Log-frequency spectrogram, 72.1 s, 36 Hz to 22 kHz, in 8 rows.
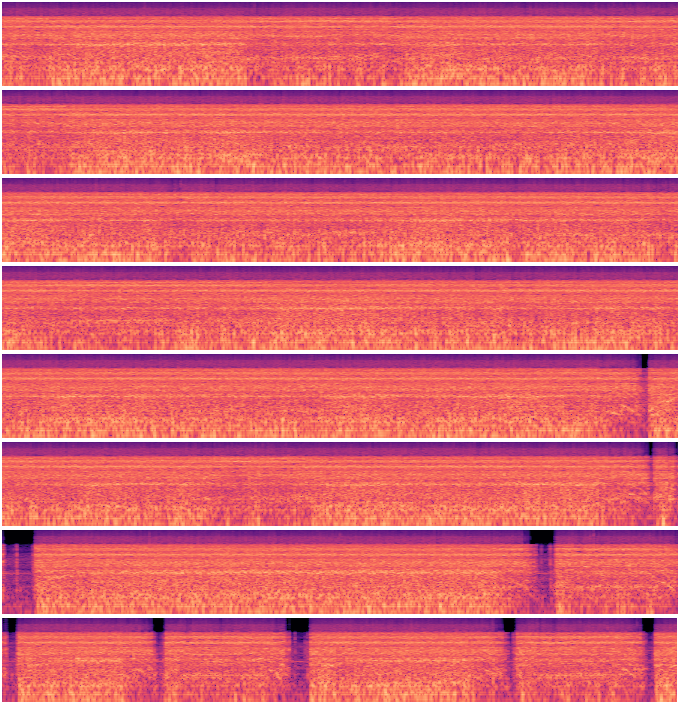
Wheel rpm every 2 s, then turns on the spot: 220, 220, 220, 230, 220, 220, 230, 230, 230, 230, 230, 230, 230, 230, 230, 220, 230, 230, 230, 230, 230, 210, 150, 230, 220, 220, 140, 110, 210, 210, 130, 140, 140, 120, 150, 120.
62-64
